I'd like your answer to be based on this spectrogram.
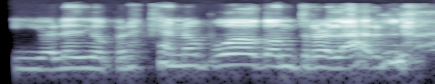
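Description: A woman's voice: medium pitch, a little fast. A woman guest, telling a personal story in conversation and acting out the dialogue. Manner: animated, acts out quoted dialogue. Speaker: interview guest.

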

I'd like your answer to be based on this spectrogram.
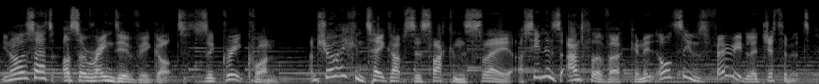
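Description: A man's voice: fairly high pitch, wildly swooping pitch, moderate pace, few pauses, music in the background. A man voicing a confident female leader with a put-on German accent. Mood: assured.

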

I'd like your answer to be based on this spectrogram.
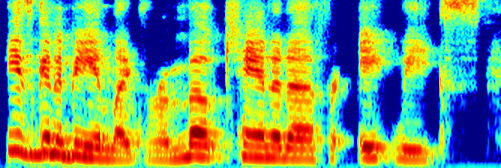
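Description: A woman co-hosting a podcast who talks in a casual, chatty way. She laughs easily and slips into quoting the characters as she goes. Her voice sits at a middle pitch. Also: lively intonation, normal speed. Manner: chatty, laughs often, acts out quotes. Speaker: podcast co-host. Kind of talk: casual recap chat.

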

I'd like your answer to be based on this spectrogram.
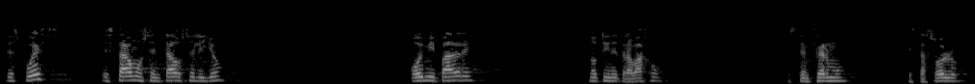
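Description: The speaker, a middle-aged Mexican man, builds an emotional motivational speech through repeated phrases at a measured pace, leaving long pauses. His fairly high voice is husky with fairly even intonation, and the hall recording is reverberant and dull.

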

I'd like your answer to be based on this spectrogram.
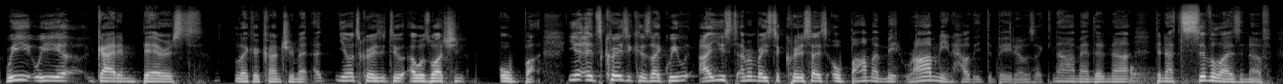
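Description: A young man chatting casually with a friend, telling a long, animated story full of slang and swearing. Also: fairly high pitch, fast. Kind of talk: casual chat.

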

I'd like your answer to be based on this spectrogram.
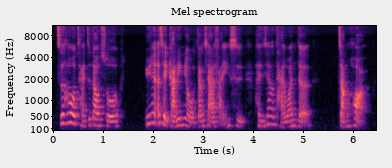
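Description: Woman in her thirties, bright clear voice, chatty language teacher, spells words out. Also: mid-range voice, animated, normal speed. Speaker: Spanish teacher. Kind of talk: casual language lesson.

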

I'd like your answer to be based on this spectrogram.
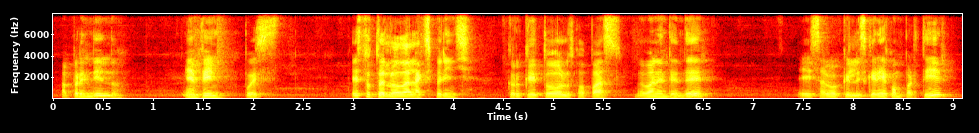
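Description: A man, hosting a podcast about parenting, talking in a calm, reflective way with pauses and restarts. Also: medium pitch. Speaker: podcast host, father. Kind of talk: casual podcast monologue.

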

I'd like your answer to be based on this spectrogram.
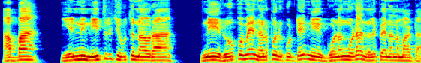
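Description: A man voicing an angry woman teacher from a storybook, scolding a pupil sharply. The voice sits somewhat high for a man. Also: normal speed, close to an everyday voice. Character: stern, angry female schoolteacher.

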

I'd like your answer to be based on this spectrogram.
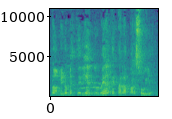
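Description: A male pastor preaching a sermon, questioning the congregation directly with joking asides and slowing to stress key words. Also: a little high, very animated, darkish tone. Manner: slows and stresses words for emphasis. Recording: echoey room, faint background noise.

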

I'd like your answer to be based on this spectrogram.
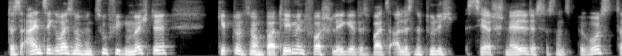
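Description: A man with a scratchy smoker's rasp, co-hosting a podcast and explaining technical points in an informal, casual way. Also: mid-range voice. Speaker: podcast co-host and fitness coach.

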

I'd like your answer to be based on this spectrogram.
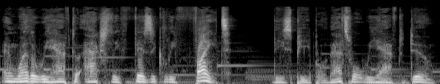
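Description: A man's voice: medium pitch, brisk, dark tone, faint music behind. A man from the United States hosting a podcast, delivering an impassioned, profane political rant. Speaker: podcast host.

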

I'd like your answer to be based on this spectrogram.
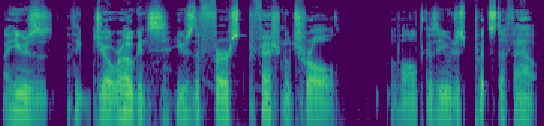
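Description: A man co-hosting a podcast in casual chat, joking and telling animated stories. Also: lowish voice, normal speed, dry recording, clean studio sound. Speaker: podcast co-host.

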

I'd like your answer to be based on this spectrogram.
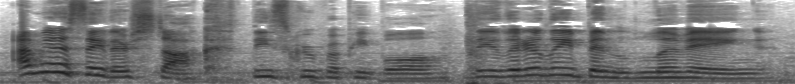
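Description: A woman's voice: medium pitch, lively intonation, brisk, a bit bright. A woman co-hosting a casual podcast chat, giggly and often breaking off mid-sentence. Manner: giggly, self-interrupting. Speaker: podcast co-host.

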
